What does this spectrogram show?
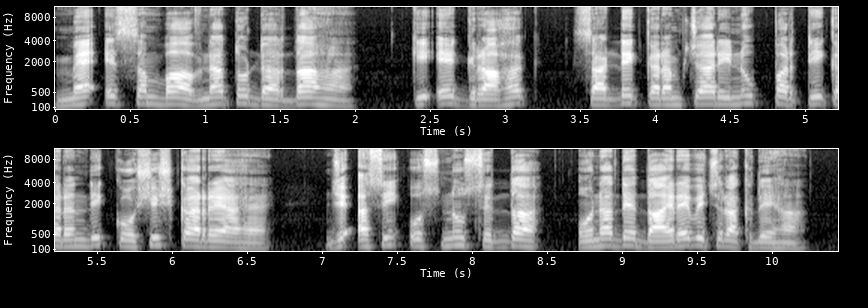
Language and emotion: Punjabi, fearful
